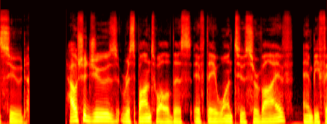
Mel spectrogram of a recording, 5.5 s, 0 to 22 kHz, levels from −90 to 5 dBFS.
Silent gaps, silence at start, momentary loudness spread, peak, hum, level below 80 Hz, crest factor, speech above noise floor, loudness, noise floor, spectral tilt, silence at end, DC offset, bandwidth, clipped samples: 0.50-1.10 s; 0 s; 8 LU; -2 dBFS; none; -36 dBFS; 16 dB; over 73 dB; -18 LUFS; under -90 dBFS; -6 dB/octave; 0 s; under 0.1%; 14 kHz; under 0.1%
